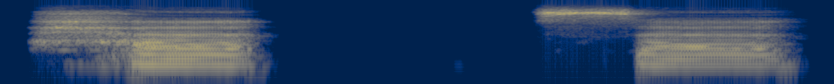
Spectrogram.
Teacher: Hammas mudahnya dipahami adalah ketika huruf itu dilafalkan itu lebih dominan udara ketimbang suara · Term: sifat haas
